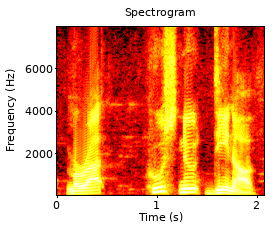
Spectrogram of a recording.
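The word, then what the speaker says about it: Marat Khusnutdinov: Shaw the former Oiler morat hnut dinov it doesn't look that way when you read it but that's how you say it according to the NHL's pronunciation guide on defense for mini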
